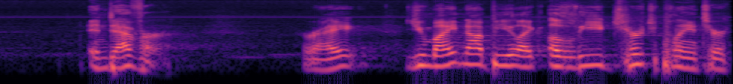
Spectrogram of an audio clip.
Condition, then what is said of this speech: No condition.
